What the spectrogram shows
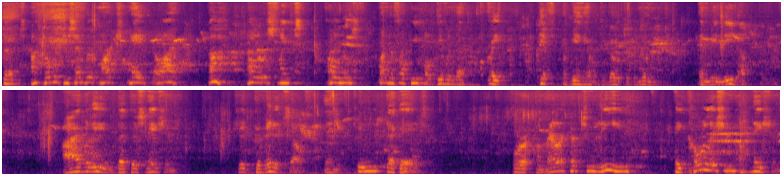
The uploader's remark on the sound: conference at Wired Next Fest 2017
